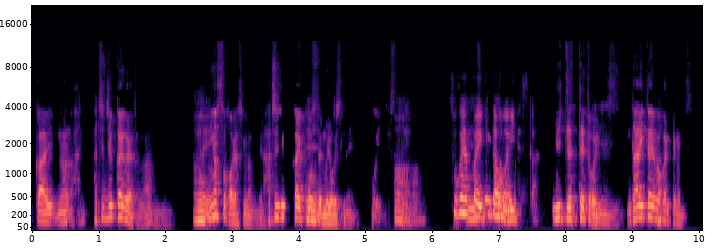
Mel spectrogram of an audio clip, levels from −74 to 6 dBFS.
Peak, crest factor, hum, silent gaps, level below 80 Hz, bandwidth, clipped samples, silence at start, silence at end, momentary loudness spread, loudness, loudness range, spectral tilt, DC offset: -4 dBFS; 16 dB; none; none; -54 dBFS; 12 kHz; under 0.1%; 0.05 s; 0.3 s; 18 LU; -20 LUFS; 4 LU; -7.5 dB/octave; under 0.1%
